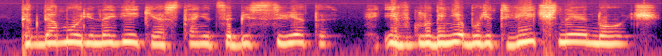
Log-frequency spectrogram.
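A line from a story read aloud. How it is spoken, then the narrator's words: Frightened babbling. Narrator (Russian): Принцесса испуганно пролепетала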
